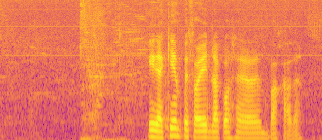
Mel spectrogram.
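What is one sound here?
Magic spells and weapon hits crackle and whoosh in a battle.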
